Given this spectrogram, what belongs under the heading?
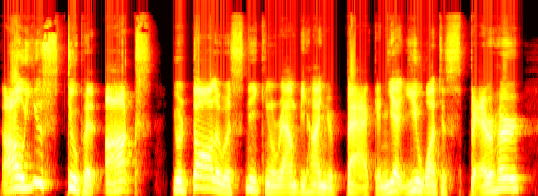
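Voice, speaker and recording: A man playing a hot-tempered, brutish male outlaw warrior in an audio story, loud and blunt. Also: medium pitch, lively intonation, fairly quick, close to an everyday voice. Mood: roaring angry.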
